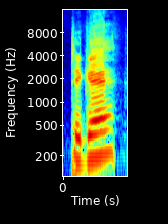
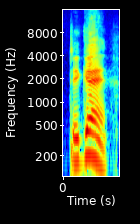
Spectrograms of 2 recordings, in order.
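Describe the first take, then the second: No difference in how they are said.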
